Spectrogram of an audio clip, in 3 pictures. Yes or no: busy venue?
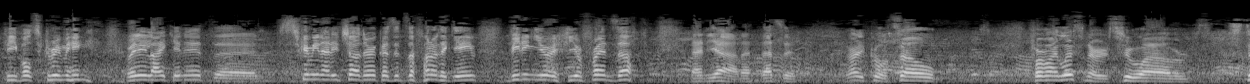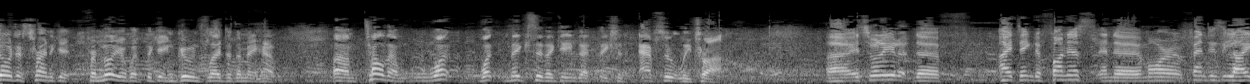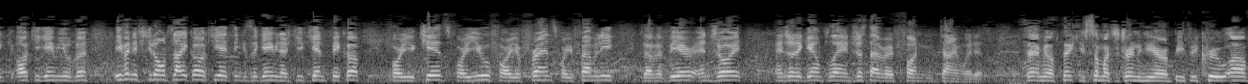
yes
